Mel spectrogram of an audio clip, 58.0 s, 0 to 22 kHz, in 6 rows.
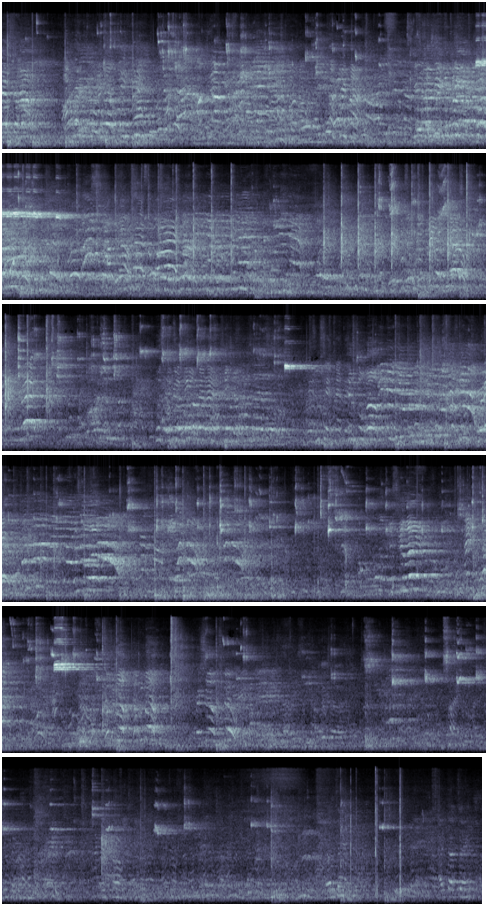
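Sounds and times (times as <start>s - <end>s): shoe squeaks: 3.1s - 7.8s, 9.4s - 11.0s, 18.4s - 25.6s, 31.4s - 40.8s, 44.7s - 48.7s, 51.4s - 52.4s, 53.3s - 54.8s, 55.8s - 56.4s.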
